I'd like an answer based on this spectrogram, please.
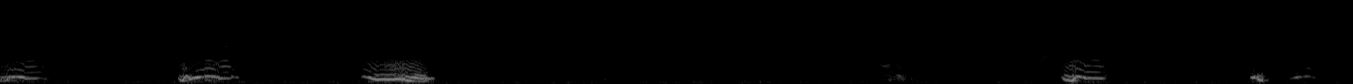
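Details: Sleeping Sphynx cat that got warm and dozed off, snoring through the house: irregular raspy bursts with a wavering, nasal buzz, some long and loud, others short and faint, separated by quiet pauses in a small room.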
